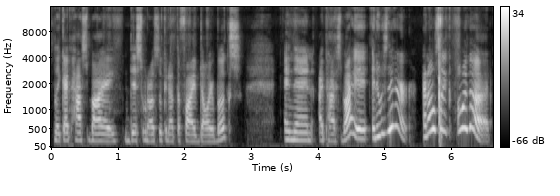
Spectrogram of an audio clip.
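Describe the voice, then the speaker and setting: A woman's voice: mid-range voice, darkish tone, no echo. Chatty rambling woman book vlogger. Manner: chatty and rambling, heavy filler words, sudden squealy outbursts. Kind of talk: casual rambling chat.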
